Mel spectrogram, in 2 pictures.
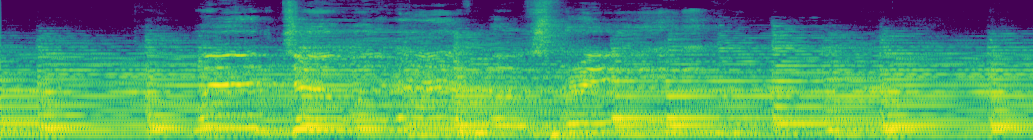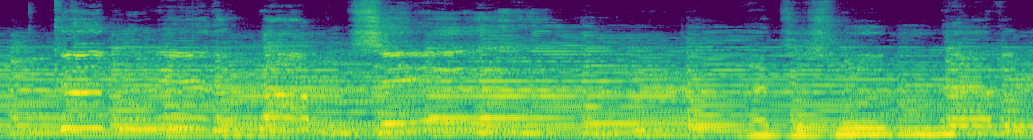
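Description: Piano playing an instrumental passage of chords and melody at a steady, moderate loudness.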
